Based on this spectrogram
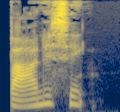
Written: barneseng

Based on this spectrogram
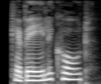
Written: kabalekort

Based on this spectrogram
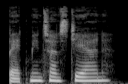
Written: badmintonstjerne

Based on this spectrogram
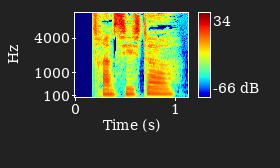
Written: transistor

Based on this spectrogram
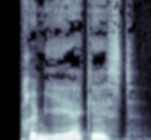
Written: premieregæst

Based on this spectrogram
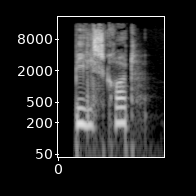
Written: bilskrot

